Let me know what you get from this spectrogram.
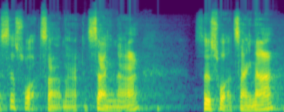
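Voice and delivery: slow, halting attempt at Mandarin "se sua tsainar"; sounding out clumsy Mandarin, slowly; broken Mandarin. Foreigner asking a waitress for the toilet in clumsy Mandarin.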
